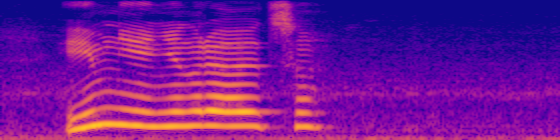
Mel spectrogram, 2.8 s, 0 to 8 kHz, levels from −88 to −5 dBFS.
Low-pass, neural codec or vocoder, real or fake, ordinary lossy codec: none; none; real; none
